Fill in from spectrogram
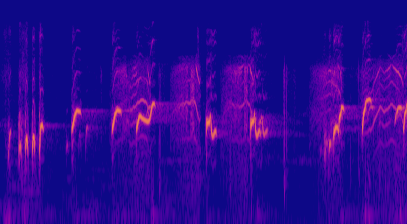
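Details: Kutilang emas bulbul calling in a lure recording for attracting wild birds: sharp upslurred whistled notes and short trills in separate bursts with silent gaps between them.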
